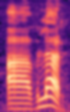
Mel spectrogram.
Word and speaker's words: hablar: Vamos a ir para esa practicar la palabra hablar, que en este caso, como veis, es muda la H.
